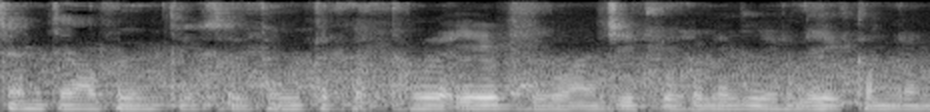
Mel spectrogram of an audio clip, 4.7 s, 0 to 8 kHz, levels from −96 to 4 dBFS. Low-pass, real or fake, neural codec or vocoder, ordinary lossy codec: 7.2 kHz; fake; codec, 16 kHz in and 24 kHz out, 1.1 kbps, FireRedTTS-2 codec; AAC, 48 kbps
